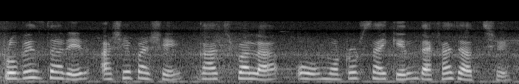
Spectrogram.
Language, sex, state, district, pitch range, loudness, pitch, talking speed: Bengali, female, West Bengal, Alipurduar, 245-280 Hz, -18 LUFS, 260 Hz, 80 wpm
